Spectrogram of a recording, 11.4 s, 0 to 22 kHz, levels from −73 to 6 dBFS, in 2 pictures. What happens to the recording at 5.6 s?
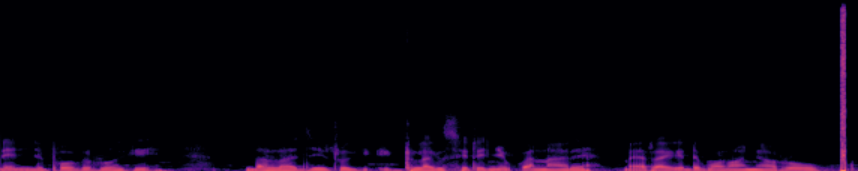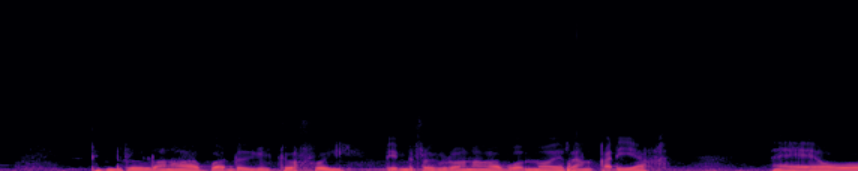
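At 5.60 to 5.64 s the speech cuts to a harsh, lopsided rasp then silence: file tags played as audio, text metadata and its zero padding read as samples.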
